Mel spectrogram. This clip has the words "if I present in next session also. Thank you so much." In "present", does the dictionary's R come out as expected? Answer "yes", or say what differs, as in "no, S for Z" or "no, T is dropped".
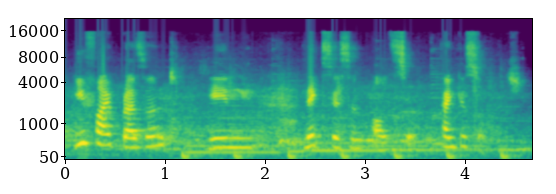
yes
